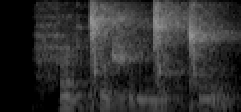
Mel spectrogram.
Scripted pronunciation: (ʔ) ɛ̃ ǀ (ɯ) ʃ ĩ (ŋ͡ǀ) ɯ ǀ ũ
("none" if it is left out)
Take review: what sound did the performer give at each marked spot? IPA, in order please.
h, ɯ, ŋ͡ǀ

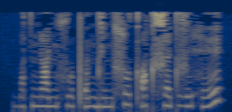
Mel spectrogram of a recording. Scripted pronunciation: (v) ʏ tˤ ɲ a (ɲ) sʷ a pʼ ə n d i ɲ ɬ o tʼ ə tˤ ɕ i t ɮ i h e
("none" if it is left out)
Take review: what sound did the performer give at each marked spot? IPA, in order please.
b, ɲ

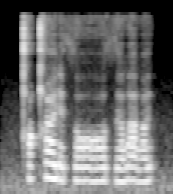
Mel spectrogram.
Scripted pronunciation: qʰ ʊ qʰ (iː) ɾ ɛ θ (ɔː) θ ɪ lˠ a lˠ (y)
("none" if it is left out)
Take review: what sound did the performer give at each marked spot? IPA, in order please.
ɪː, ɔː, ɪ

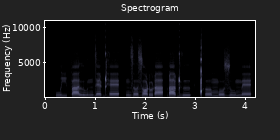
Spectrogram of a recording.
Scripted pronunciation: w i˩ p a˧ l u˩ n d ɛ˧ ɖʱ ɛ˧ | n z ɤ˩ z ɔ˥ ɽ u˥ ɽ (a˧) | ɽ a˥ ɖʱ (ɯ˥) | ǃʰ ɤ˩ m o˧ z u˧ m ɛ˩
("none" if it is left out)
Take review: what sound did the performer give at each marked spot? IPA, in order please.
a˥, ɯ˥

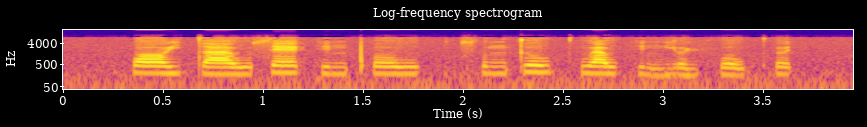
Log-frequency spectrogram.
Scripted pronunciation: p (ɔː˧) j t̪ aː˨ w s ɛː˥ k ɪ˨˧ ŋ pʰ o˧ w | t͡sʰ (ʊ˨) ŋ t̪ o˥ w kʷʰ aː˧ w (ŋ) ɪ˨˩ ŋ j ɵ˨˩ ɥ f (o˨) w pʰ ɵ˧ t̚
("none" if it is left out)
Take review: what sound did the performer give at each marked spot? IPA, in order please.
ɔː˧, ʊ˨˧, k, o˨˩

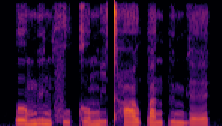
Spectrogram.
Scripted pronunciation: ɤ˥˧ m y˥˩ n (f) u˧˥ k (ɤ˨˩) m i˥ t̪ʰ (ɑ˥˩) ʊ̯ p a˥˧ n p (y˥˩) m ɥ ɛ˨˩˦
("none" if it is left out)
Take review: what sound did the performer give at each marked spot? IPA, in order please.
f, ɤ˥, ɑ˥, y˥˩

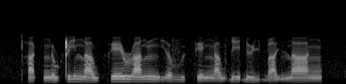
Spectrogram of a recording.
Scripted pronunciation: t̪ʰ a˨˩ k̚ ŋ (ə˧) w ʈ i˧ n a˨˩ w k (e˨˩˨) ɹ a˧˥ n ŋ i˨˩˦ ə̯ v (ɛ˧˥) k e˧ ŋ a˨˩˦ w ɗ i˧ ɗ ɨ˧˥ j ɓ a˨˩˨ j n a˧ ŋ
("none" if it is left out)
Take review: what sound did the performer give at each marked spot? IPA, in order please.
ə˨˩, e˧˥, ɨ˧˥

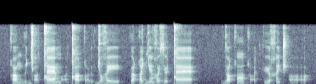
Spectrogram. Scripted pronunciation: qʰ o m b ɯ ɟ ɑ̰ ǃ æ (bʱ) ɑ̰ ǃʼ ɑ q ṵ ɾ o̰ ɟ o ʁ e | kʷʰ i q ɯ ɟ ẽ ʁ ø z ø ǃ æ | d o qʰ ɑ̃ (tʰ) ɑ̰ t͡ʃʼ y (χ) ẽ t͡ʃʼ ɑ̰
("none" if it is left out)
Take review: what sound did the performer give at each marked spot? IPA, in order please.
m, qʰ, χ

